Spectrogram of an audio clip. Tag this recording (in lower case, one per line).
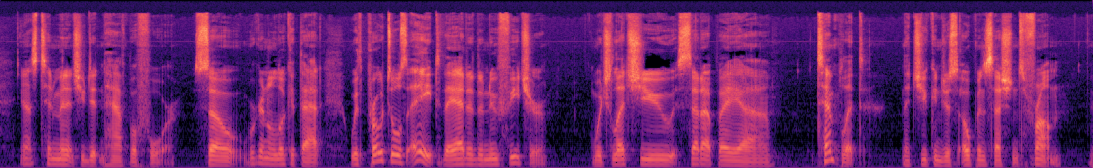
speech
